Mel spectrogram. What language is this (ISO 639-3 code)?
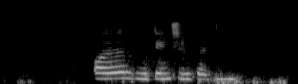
urd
